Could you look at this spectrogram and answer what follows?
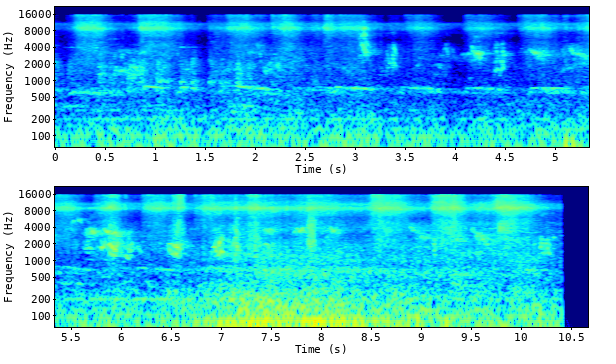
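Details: Myna flock calling in rapid, rough, repeated chattering bursts that grow denser and louder toward the end, over constant low rumbling background noise.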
